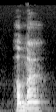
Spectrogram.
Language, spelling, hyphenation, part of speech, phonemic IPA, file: Dutch, Hannah, Han‧nah, proper noun, /ˈɦɑ.naː/, Nl-Hannah.ogg
- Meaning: alternative spelling of Hanna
